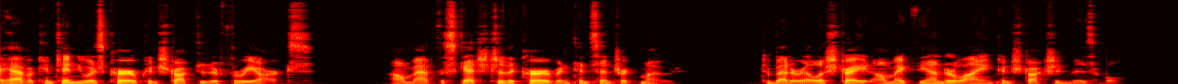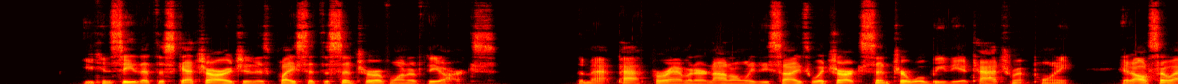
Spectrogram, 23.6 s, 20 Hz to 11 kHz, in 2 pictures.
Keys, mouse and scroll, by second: 4.1-4.6 scroll up 4, 6.1 click, 6.6 click, 8.0 click, 9.8 click, 11.8 click, 13.1 space.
